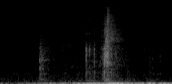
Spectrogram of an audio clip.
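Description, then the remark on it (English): A short burst of playing cards being shuffled during a card game as a card is shuffled into a player's own deck, a few quick papery flutters building to a brisk riffle, with no one speaking. “I'm going to take her operative off of the tar pits, and I'm going to shuffle it into my own deck.”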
